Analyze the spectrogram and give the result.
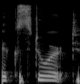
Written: extort

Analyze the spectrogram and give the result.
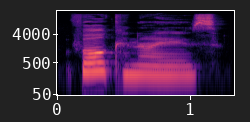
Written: vulcanize

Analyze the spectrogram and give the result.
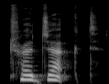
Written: traject

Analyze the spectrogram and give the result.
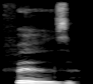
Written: phiz

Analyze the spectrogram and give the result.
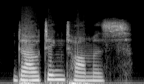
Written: doubting thomas

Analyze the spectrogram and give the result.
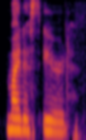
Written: midas-eared

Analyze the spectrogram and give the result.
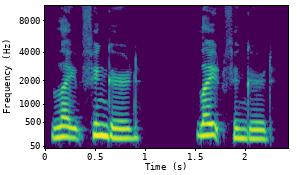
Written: light-fingered

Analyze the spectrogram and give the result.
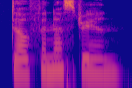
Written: delphinestrian

